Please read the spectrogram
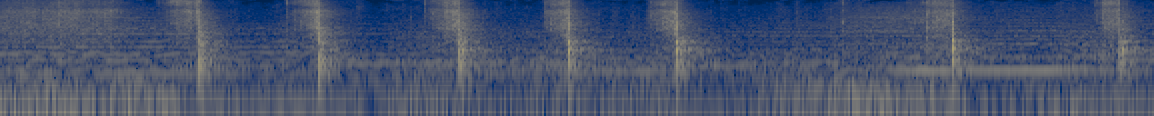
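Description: A kitchen knife cutting down through a halved onion onto a wooden cutting board. About seven separate sharp knocks come irregularly, half a second to a second apart.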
